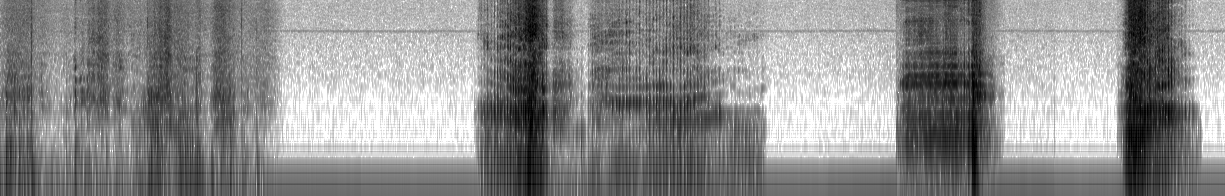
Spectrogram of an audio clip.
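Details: Leopard uttering harsh snarling bursts: a cluster of short rasps first, then three louder, growling snarls spaced several seconds apart with quiet between them.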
